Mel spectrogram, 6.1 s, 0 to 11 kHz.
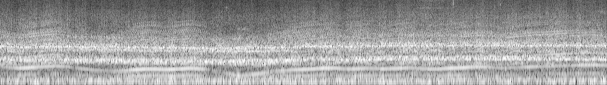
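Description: In Gran Turismo 6, a Lexus LFA Nürburgring Package on stock settings drifting: the engine whines loudly and steadily, pitch sliding up and down, with tires skidding throughout, continuous and close with no talk.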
